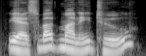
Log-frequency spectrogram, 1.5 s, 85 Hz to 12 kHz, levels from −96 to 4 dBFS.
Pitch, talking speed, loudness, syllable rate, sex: 160 Hz, 165 wpm, -17 LUFS, 4.8 syllables/s, male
